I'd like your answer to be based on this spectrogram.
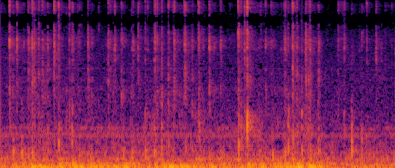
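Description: Fingertips type fast on the black plastic keycaps of a silver aluminum laptop keyboard resting on a desk. A steady stream of short, crisp key taps sits over a dense, heavy low-end rumble. The taps come too closely packed to count apart.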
